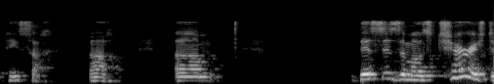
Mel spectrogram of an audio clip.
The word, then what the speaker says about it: Pesach: It's Pesach, and that's how you pronounce it, Pesach.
